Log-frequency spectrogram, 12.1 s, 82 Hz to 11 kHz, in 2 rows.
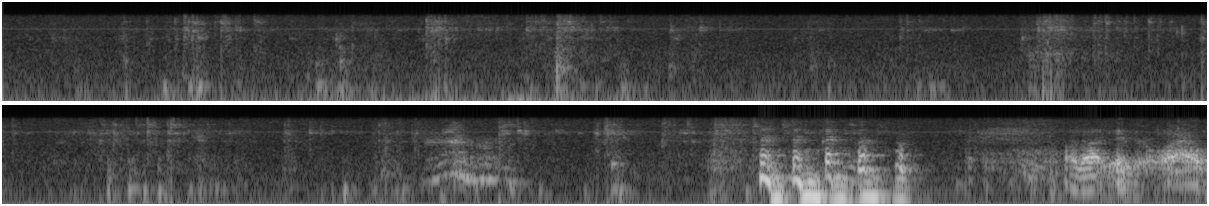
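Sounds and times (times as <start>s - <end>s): puppy vocalizing: 7.9s - 9.9s.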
